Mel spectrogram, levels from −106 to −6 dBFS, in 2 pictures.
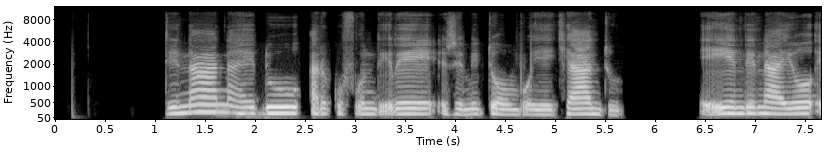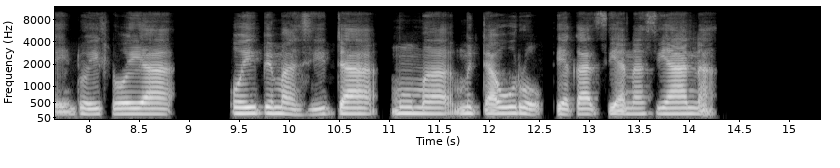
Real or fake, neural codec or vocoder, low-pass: real; none; 9.9 kHz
